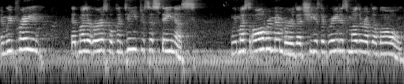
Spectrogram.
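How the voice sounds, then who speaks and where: A woman's high voice, solemn and warm in tone, with ordinary pitch variation at a moderate pace, audible room echo and light background noise. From Quebec, Algonquin community. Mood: solemn, reverent. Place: open country. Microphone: camera far.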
